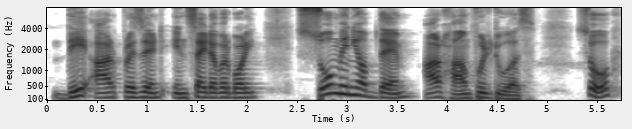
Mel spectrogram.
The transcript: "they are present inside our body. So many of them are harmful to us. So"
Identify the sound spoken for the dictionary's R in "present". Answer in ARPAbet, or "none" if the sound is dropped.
R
